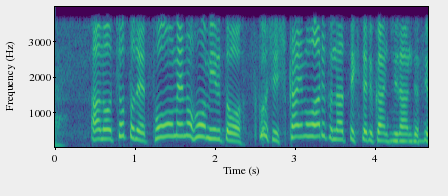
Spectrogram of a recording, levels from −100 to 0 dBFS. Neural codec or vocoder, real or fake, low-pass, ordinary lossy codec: autoencoder, 48 kHz, 32 numbers a frame, DAC-VAE, trained on Japanese speech; fake; 3.6 kHz; none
